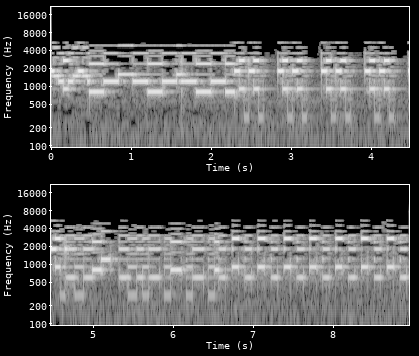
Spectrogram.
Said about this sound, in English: Okay, that one is going to be the other walkie-talkie. So let's just say that's John's ringtone.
